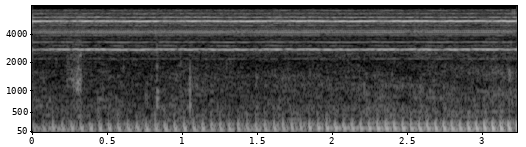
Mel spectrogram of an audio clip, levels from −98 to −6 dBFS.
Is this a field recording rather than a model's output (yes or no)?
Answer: yes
